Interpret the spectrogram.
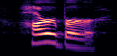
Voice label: "harbor", English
